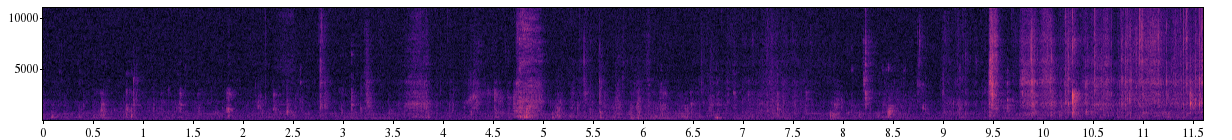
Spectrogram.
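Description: Close-up eating sounds of a person chewing and biting into a shawarma and a raw tomato: wet mouth clicks and smacks, with a denser run of clicks near the end.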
